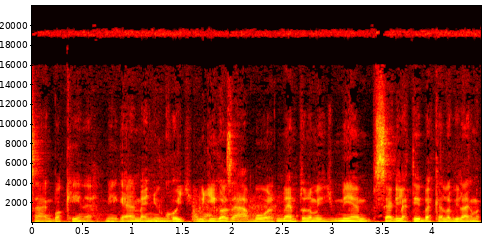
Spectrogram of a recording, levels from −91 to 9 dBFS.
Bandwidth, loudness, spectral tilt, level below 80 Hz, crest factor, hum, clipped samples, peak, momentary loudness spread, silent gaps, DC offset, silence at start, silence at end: over 20 kHz; -20 LUFS; -5 dB/octave; -30 dBFS; 16 dB; none; under 0.1%; -4 dBFS; 6 LU; none; under 0.1%; 0 s; 0 s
